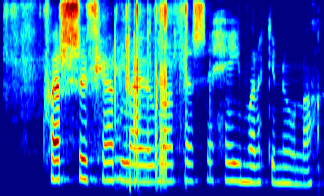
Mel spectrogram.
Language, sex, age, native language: Icelandic, female, 11, Icelandic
